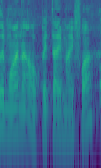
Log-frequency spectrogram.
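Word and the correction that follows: Opetaia Foa'i: O es Opetaya Foa. – Opetaya Foa.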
